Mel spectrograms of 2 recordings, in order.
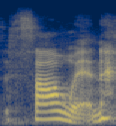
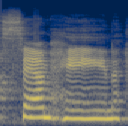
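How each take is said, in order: First: "Samhain" said SOW-in, no m or h; Gaelic pronunciation. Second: "Samhain" said as in English spelling, SAM-hain with an h; wrong pronunciation. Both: Shown as a demonstration. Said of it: "is how we would pronounce it".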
